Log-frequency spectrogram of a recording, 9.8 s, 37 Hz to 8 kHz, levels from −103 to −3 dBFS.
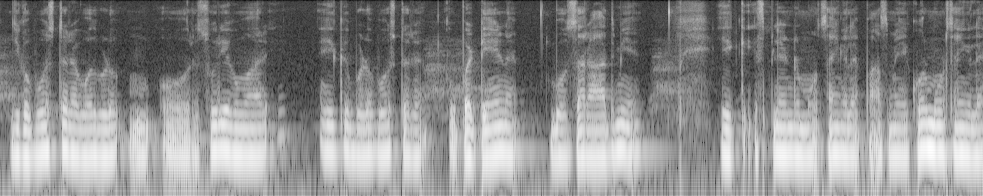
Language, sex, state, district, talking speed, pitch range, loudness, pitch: Marwari, male, Rajasthan, Nagaur, 170 wpm, 115-125 Hz, -17 LUFS, 120 Hz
